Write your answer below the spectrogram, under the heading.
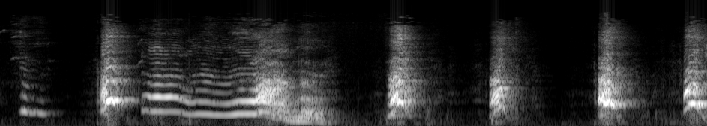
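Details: German Shepherd named Wisky begging for his toy: a long wavering, high-pitched whine with rising and falling tones, then a string of short, sharp barks spaced roughly half a second to a second apart.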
